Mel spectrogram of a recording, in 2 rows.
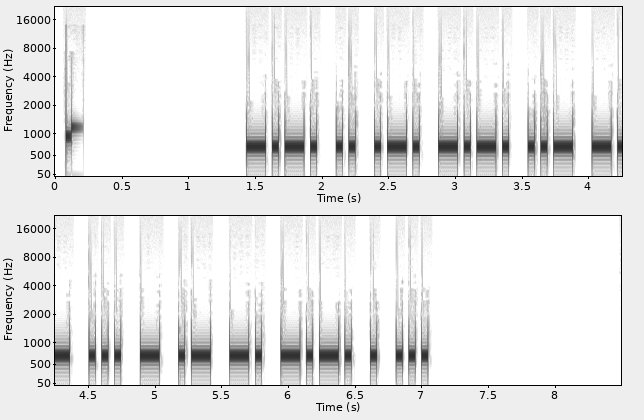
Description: Morse code, heard as a keyed tone, about 25 wpm, 700 Hz. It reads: CIRCUMSTANCES
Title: ES:S Suffix - Top 100 Words with Base Words 25wpm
